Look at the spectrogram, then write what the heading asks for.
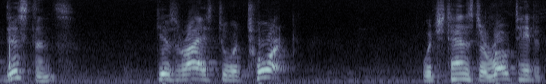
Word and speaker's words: torque: the same but opposite begin with t end with dork rhyme with dork dorks torqus see that same torque this kid here got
